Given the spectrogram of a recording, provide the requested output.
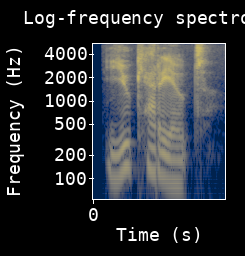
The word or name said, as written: eukaryote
